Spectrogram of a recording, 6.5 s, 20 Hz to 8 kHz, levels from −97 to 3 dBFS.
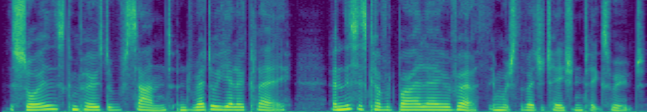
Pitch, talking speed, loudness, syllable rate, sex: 205 Hz, 240 wpm, -16 LUFS, 5.9 syllables/s, female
